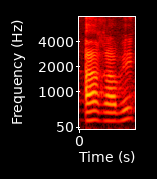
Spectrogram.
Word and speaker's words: Ágave: una de las mujeres, Agave según la cuadra, Ágave, con el acento en otro sitio según la versión más extendida del mito, pues que su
